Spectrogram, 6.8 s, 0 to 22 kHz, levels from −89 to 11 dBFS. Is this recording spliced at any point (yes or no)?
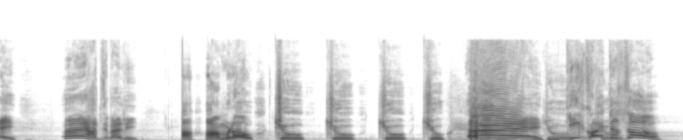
yes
